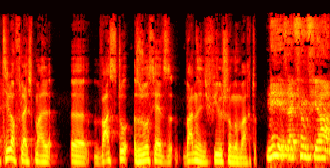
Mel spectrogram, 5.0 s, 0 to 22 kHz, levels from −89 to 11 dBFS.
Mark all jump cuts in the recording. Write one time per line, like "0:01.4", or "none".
0:03.8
